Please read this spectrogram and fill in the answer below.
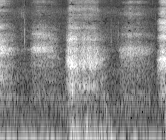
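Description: A woman breathing hard from the effort of climbing a steep mountain trail, with one long, loud breath about a second in. A faint low rumble runs underneath.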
